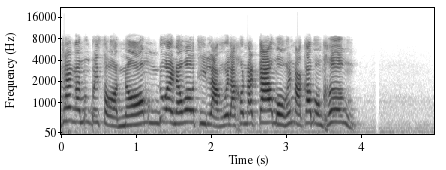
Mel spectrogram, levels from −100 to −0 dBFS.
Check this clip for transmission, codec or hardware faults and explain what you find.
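Yes, a few timing faults show up in this speech clip, all tied to delivery over the Opus call path, whose top end stops around 8 kHz.

Clock drift between sender and receiver runs throughout. The sender's clock seems roughly 5% slow, so the receiver's buffer keeps draining and needs constant small fixes.

Scattered short gaps appear between 0.03 and 0.73 s. There are about four tiny holes, the longest around 7 ms, patched by extending the last sound, so you get brief ticks or smears.

Repeated timing corrections run from 0.16 to 3.93 s. The receiver stretches the audio to about 96% speed, adding roughly 150 ms, which at most shows up as slight hiccups or a slightly unsteady tempo.

A short stall from a late packet hits at 4.18 to 4.26 s. The buffer ran dry, so 52 ms of sound is held too long, giving a brief hang with a slight buzz or dip before the audio resumes.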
